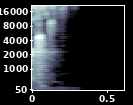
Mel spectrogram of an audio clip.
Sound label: BUBBLEZ HI; Distored Reality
